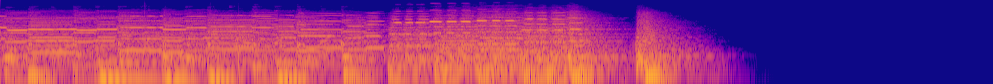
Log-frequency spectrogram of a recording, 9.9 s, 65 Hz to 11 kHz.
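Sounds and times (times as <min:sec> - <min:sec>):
dance orchestra playing: 0:00.0 - 0:06.7.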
